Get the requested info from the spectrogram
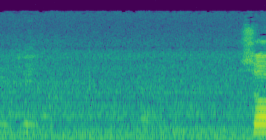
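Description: Outdoor background of faint, distant voices over a steady low hum. A man starts speaking close to the microphone just before the end.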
